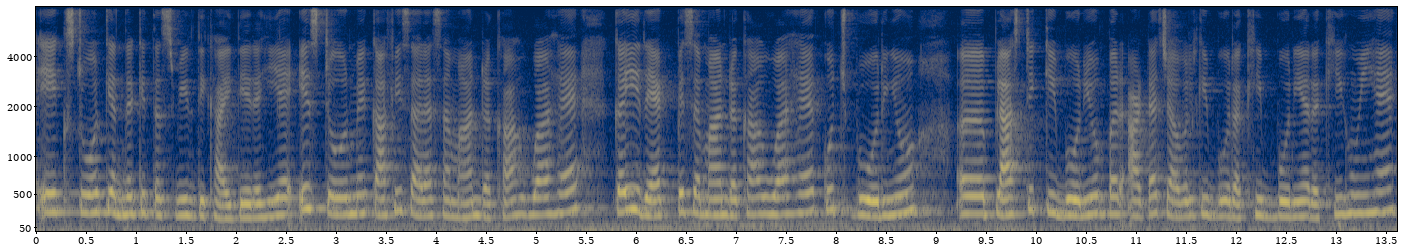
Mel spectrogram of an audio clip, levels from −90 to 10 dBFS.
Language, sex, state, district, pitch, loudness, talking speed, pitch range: Hindi, female, Bihar, Jahanabad, 225 Hz, -20 LUFS, 190 wpm, 210-250 Hz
